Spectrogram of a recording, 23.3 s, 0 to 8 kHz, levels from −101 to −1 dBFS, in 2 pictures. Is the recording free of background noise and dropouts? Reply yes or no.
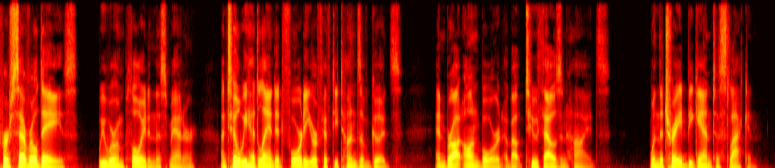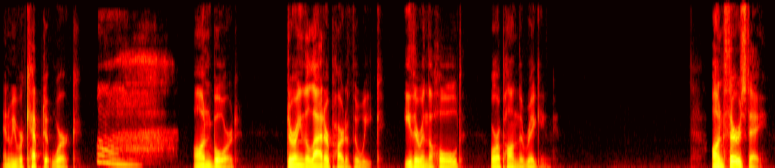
no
